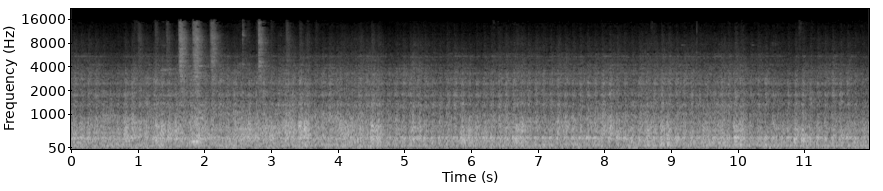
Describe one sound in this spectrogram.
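A vehicle drives steadily along a road, its engine and tyres rumbling from inside.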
